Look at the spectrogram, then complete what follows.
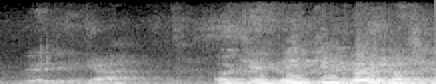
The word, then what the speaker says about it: Aurelijus Veryga: Aurelijus Veryga. Veryga.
